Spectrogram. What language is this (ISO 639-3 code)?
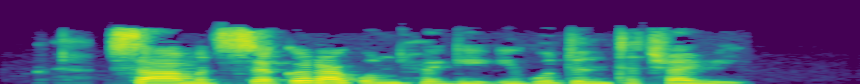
abk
